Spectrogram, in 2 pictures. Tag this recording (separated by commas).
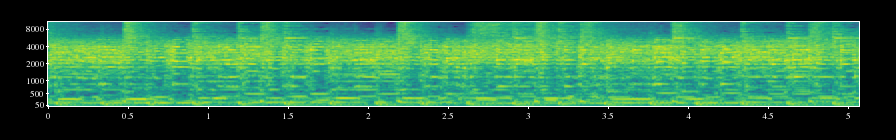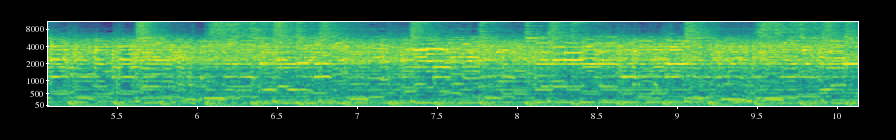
Musical instrument, Music, Strum, Electric guitar, Guitar, Plucked string instrument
